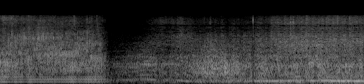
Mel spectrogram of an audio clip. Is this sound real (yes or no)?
yes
